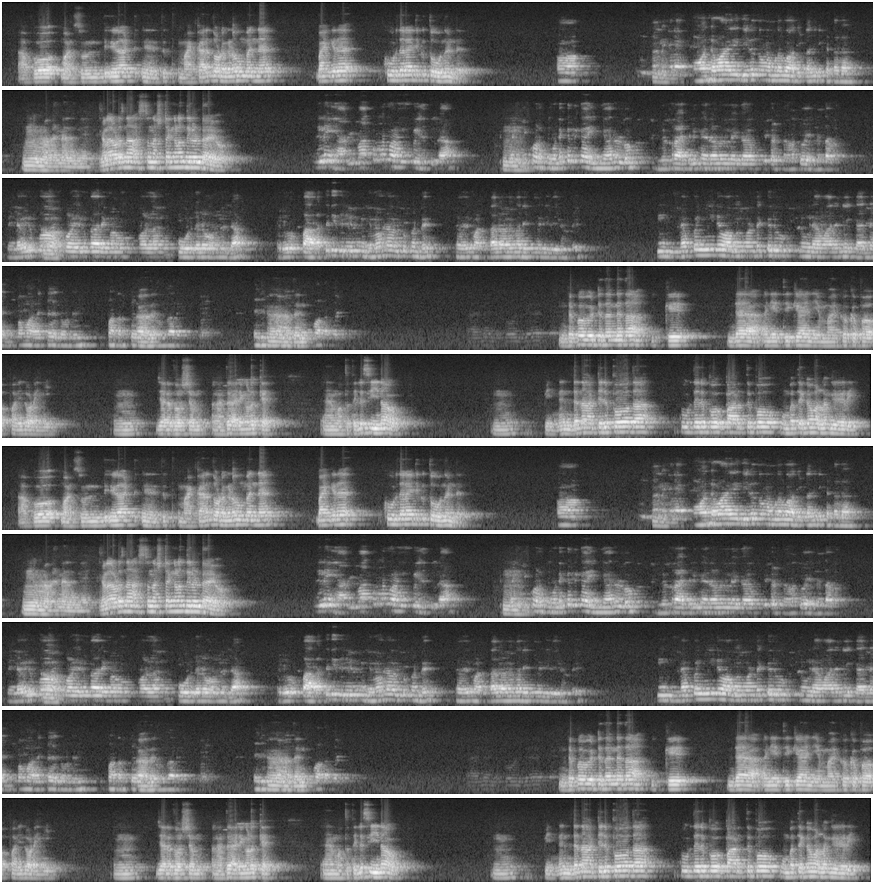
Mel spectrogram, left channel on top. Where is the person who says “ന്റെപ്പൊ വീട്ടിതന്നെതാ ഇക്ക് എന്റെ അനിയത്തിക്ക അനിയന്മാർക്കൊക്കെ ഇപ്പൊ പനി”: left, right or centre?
Right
